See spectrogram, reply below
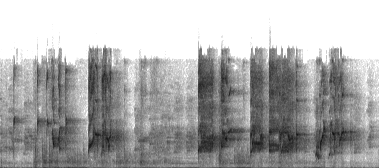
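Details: Dense, rasping chatter from a pair of green Fischer's lovebirds: high, harsh chirps run almost without pause, with louder clusters near the middle and the end.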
